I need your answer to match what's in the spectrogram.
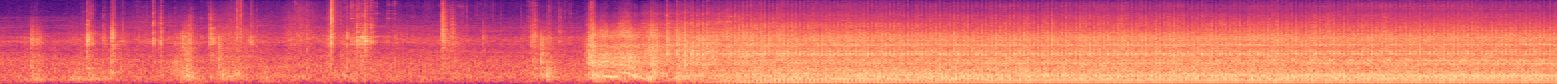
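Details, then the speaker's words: Military-grade forklift started after reinstalling refurbished hydraulic tilt cylinders; hydraulic fluid likely low. About four seconds of quick, even cranking, then it fires at once and settles into a steady idle: healthy start. "Wow, that started right up. There they go."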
